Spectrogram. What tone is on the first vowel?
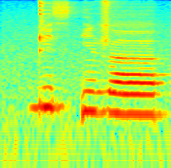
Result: falling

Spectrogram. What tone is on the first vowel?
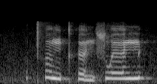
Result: falling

